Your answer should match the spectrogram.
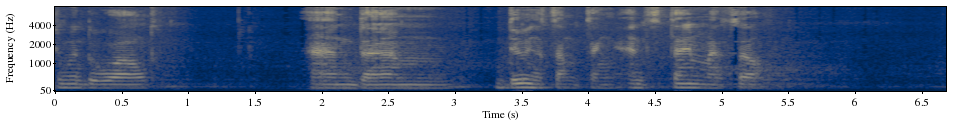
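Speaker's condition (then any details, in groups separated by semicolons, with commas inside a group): Brain injury; hard to communicate clearly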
